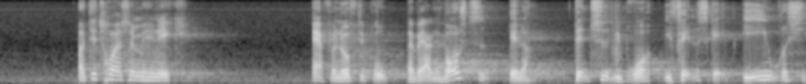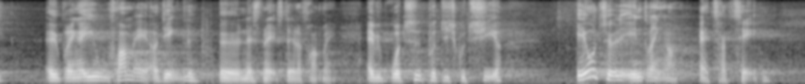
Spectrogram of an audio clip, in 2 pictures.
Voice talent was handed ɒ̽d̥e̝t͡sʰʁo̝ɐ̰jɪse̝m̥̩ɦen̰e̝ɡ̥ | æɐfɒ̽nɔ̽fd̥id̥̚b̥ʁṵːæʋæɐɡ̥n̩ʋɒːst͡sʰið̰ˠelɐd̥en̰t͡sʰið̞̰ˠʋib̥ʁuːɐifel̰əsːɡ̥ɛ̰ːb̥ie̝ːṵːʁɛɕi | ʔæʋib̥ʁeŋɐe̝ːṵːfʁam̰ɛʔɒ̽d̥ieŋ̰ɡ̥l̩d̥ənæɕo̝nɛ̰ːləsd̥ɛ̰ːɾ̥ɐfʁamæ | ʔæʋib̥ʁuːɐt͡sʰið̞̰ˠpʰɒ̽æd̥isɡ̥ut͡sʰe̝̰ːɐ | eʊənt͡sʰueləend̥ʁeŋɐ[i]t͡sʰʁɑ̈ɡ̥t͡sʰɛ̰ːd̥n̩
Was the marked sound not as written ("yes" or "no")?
yes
